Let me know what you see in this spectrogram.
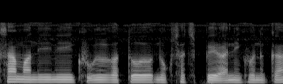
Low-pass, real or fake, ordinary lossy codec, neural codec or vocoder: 7.2 kHz; real; none; none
